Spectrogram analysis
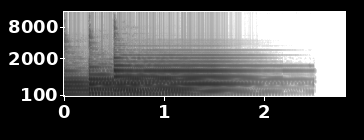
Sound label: E Minor 7th Bass; x,19,17,19; arpeggiated; JGuitar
